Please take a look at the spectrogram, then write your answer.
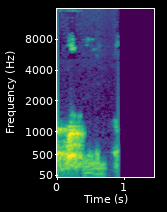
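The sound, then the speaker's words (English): A dog named Scamp whimpers: one drawn-out, wavering whine that fades, followed after a brief pause by a short, soft squeak, with no one talking. “Scamp is still crying and Beowulf got a toy.”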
